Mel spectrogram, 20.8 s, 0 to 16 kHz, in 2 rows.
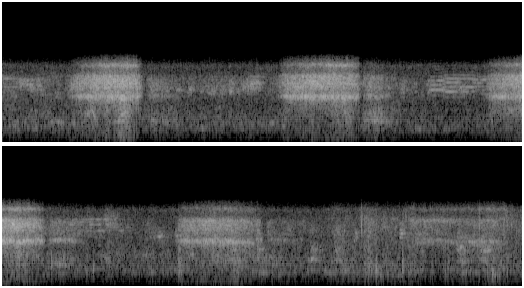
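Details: A man heavily snoring: loud, rasping breaths in on a slow regular cycle of about 14 a minute, with quiet breaths out.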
